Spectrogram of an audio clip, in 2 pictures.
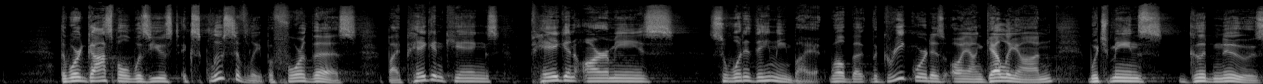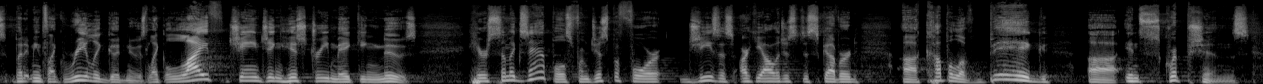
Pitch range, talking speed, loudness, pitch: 125-160 Hz, 135 wpm, -25 LUFS, 140 Hz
